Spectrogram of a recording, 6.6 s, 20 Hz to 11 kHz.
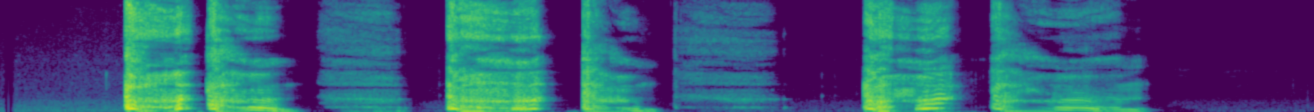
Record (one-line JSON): {"three_cough_length": "6.6 s", "three_cough_amplitude": 32768, "three_cough_signal_mean_std_ratio": 0.38, "survey_phase": "beta (2021-08-13 to 2022-03-07)", "age": "45-64", "gender": "Female", "wearing_mask": "No", "symptom_cough_any": true, "symptom_runny_or_blocked_nose": true, "symptom_shortness_of_breath": true, "symptom_fatigue": true, "symptom_fever_high_temperature": true, "symptom_headache": true, "symptom_change_to_sense_of_smell_or_taste": true, "smoker_status": "Ex-smoker", "respiratory_condition_asthma": false, "respiratory_condition_other": false, "recruitment_source": "Test and Trace", "submission_delay": "2 days", "covid_test_result": "Positive", "covid_test_method": "LFT"}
